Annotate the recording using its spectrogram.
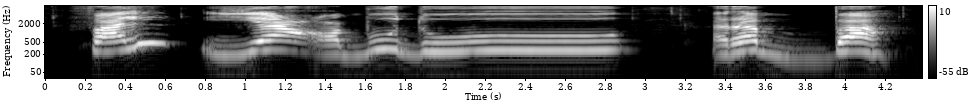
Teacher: دو کو آپ نے یہاں پہ کھینچنا ہے، واو ساکن سے پہلے پیش آ رہا ہے تو واو مدہ کرنا ہے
